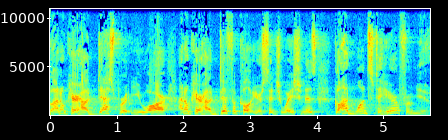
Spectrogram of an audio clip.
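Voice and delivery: ordinary delivery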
